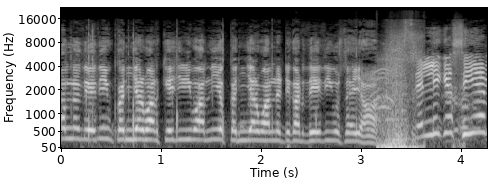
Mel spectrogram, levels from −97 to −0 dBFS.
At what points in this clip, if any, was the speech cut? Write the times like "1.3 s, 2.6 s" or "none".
3.3 s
